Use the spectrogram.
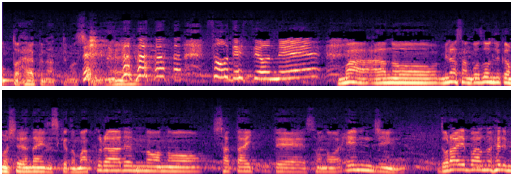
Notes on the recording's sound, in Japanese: ツインリンクもてぎで行われた「ホンダレーシング・サンクスデー」。そこにお邪魔して行った公開収録の模様をお届けしています。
